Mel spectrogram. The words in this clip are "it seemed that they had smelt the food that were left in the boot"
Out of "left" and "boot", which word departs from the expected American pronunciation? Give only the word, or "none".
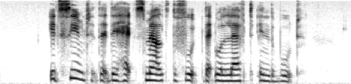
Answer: none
